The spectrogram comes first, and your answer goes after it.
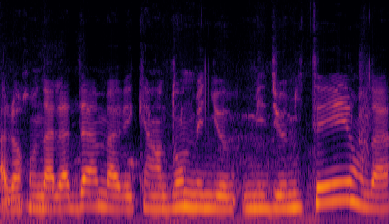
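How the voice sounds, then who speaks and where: Amid noticeable background noise, a woman talks at a moderate pace in a medium-pitched voice. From northern France, Amiens. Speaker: painter. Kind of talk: interview. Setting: art fair.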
